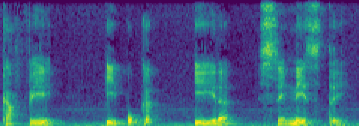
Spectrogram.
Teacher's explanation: a letra E, ela vai ter sempre esse som fechado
